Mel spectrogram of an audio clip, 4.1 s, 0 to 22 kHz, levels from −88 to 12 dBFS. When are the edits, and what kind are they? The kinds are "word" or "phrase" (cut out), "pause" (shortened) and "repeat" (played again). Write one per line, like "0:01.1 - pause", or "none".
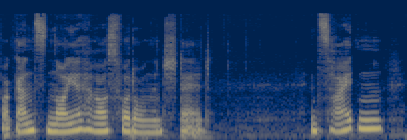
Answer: none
